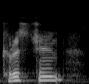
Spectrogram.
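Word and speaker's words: Christian: ومثل ما تفضلنا حرف السي والاتش ينطق حرف الكاف في حالات شاذة، مثل كلمة كيمستري معناها كيمياء، وعندنا كلمة كريستيان معناها اللي هو نصراني أو مسيحي، أو كلمة كرايست نفس كلمة كريستيان، كرايست معناها طبعا المسيح.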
